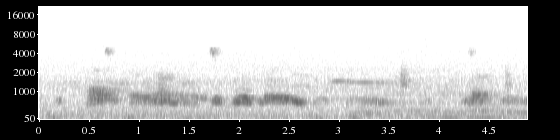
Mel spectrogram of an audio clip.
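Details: Spotted doves, male and female, giving the thúc gù style of cooing as a lure call for trapping. Soft, low, hollow coos come in a short run of phrases, with faint high chirps from other birds in the background.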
